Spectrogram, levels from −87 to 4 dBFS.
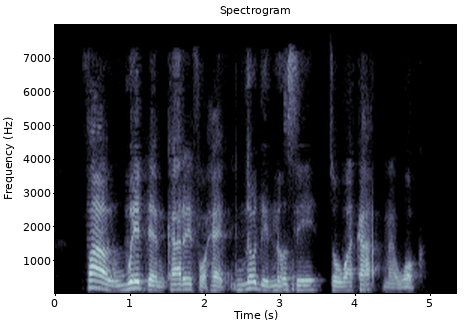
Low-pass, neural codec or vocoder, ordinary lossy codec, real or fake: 7.2 kHz; codec, 16 kHz, 1.1 kbps, Voila-Tokenizer; AAC, 32 kbps; fake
